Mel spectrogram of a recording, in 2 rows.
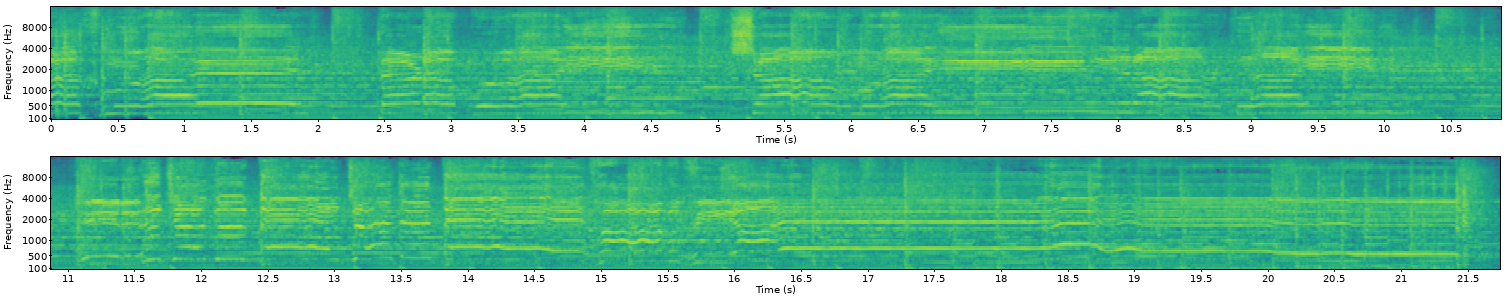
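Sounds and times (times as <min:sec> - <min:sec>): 
Hindi Bollywood ringtone: 0:00.0 - 0:21.7.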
